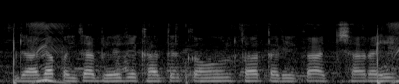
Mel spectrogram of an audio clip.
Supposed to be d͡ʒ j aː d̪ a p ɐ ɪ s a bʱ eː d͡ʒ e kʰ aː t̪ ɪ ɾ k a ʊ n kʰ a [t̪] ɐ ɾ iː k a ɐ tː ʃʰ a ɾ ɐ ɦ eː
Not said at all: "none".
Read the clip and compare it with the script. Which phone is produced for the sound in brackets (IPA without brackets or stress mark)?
t̪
